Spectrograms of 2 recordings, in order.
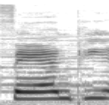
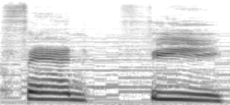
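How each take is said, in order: First: The second syllable starts with a p sound. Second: The second syllable starts with an f sound. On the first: The speaker calls it right. "it was Fanpy" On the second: The speaker calls it wrong. "and not Fan-Fee"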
